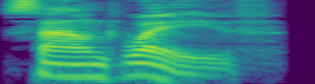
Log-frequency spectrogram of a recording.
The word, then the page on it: sound wave: British English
